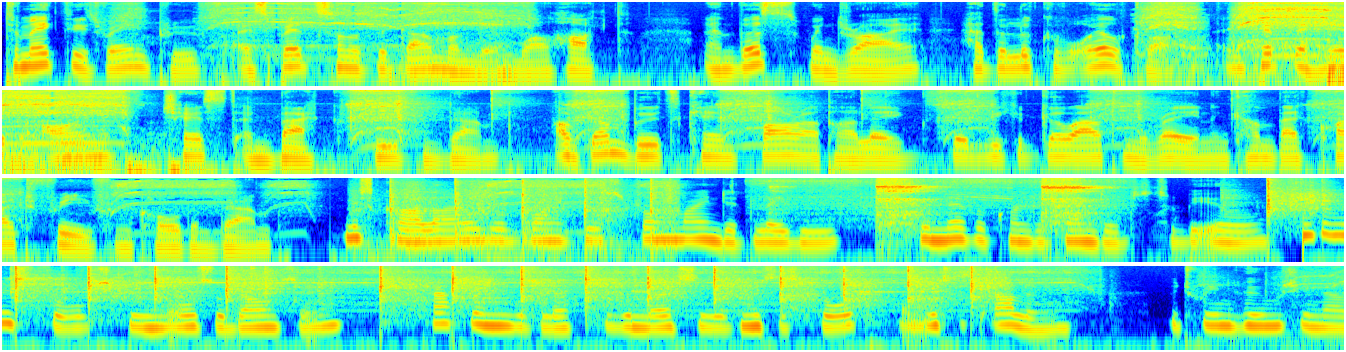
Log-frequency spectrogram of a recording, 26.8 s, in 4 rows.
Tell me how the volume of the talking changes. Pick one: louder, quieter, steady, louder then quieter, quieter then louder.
steady.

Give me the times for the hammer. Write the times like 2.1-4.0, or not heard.
15.2-25.2.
